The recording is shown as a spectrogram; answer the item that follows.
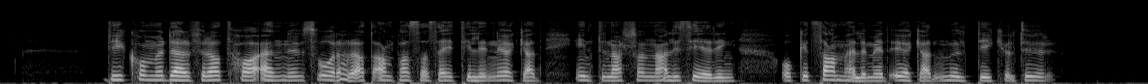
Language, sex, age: Swedish, female, 47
